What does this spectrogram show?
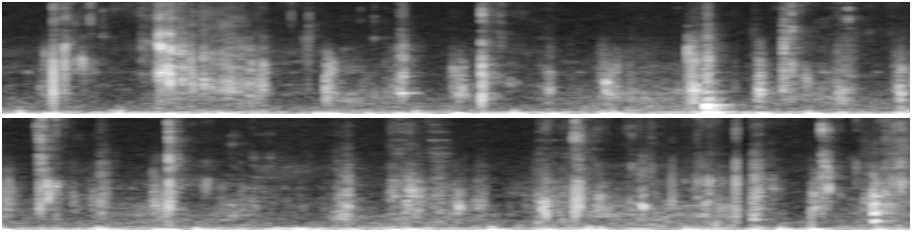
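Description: Close-miked eating sounds: wet chewing and irregular mouth clicks and smacks as curry-soaked food is eaten by hand.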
